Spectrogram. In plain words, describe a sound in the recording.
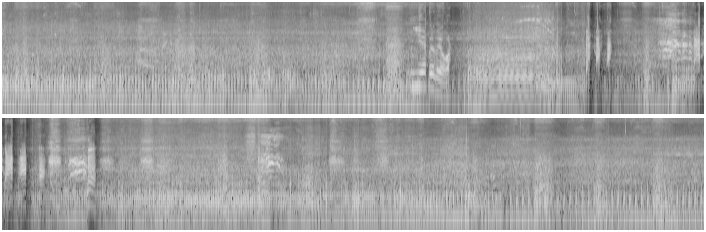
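A vehicle engine rumbles and revs close by.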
